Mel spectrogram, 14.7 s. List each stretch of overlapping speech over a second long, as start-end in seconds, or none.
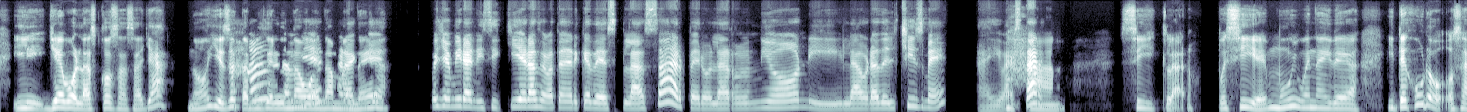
2.3-3.8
